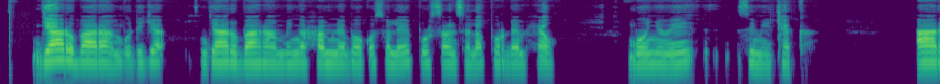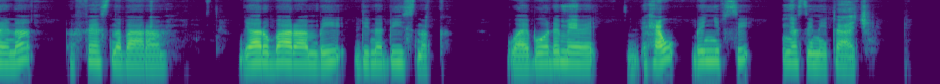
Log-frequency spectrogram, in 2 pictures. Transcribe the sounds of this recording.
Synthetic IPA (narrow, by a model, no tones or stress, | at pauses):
ɟaːɾubaːɾaːmbudiɟa | ɟaːɾubaɾaːmbiŋɡahamnebɔkɔsolepuɾsansɛlapuɾdɛmhḛw | boɲowesimitɛk | ʔaɾena | fesnabaɾaːm | ɟaːɾubaɾaːmbidinadiːsnak | wʔaːjɛbɔːdɛme | hewbeɲipsi | ŋɡasimitaːt͡ʃ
